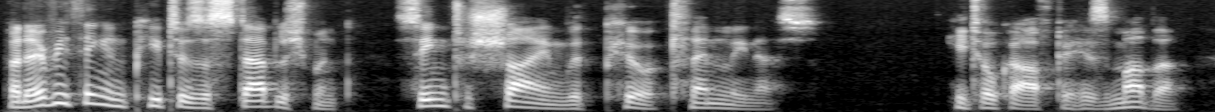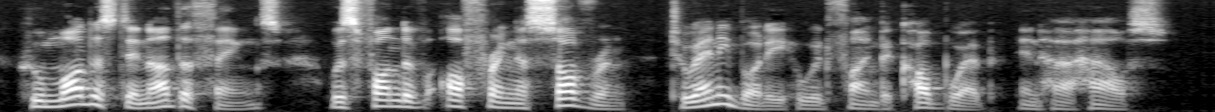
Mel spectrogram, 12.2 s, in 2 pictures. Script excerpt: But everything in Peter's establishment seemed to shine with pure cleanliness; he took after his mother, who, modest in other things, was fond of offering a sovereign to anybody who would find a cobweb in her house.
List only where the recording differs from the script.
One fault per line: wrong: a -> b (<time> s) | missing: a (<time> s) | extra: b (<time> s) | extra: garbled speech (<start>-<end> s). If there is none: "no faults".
no faults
